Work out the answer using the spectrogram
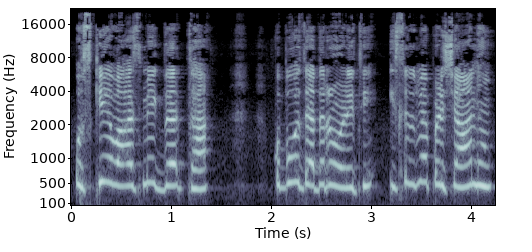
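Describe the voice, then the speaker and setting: A woman voicing a high, anxious older mother. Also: fairly even intonation, moderate pace, sharp tone. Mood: worried. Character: worried older mother-in-law, doting mother.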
